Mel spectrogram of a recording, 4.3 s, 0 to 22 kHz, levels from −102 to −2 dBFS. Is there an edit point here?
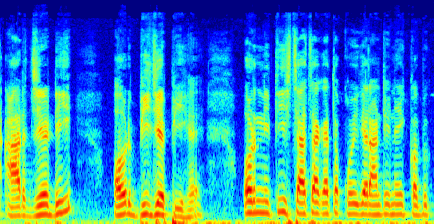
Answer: no; 0 cuts

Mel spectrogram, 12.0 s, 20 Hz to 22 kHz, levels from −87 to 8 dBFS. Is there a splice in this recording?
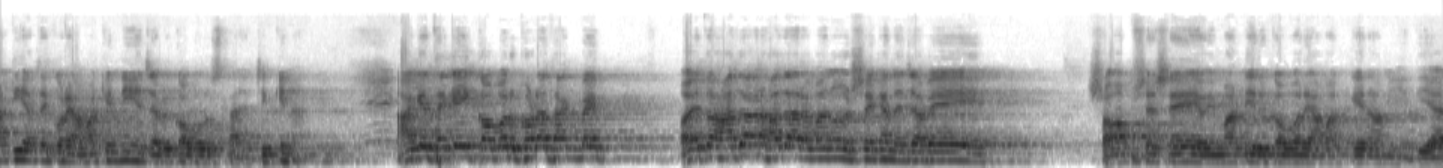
no; 0 cuts

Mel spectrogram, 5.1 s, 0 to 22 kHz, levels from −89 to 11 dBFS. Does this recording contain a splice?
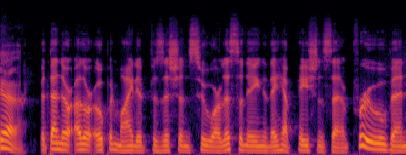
no; 0 cuts

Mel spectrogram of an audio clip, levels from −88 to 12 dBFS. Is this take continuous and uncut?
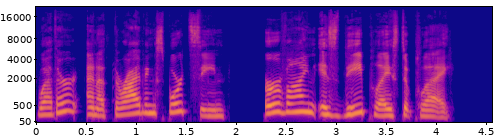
yes; 0 cuts

